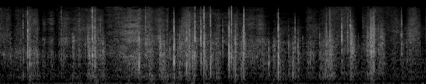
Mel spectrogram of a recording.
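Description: Thumbs and fingertips turn and crinkle the thin paper pages of an open bible one at a time. The result is a steady stream of soft, papery rustles and sharp, bright crinkles with no low end.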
